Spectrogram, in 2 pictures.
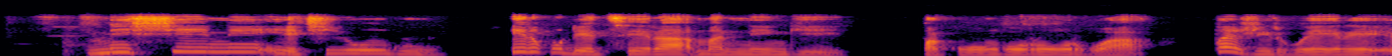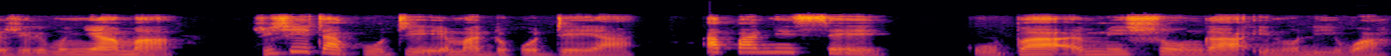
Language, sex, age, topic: Ndau, female, 36-49, health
